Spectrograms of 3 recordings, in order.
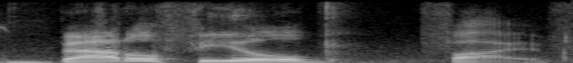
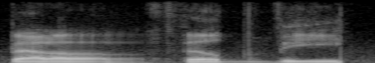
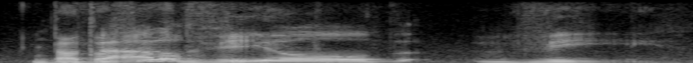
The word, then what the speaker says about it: Battlefield V: Battlefield 5. No. Who? It's pronounced Battlefield V. Battlefield V.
